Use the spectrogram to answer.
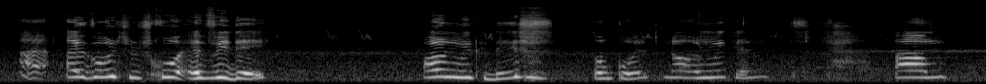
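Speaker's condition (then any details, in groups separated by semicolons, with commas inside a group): Cerebral palsy; birth oxygen deprivation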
